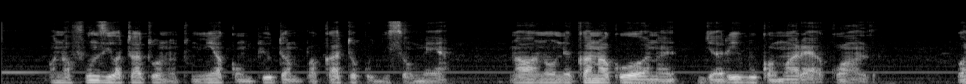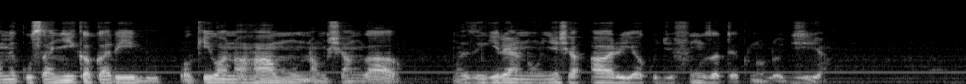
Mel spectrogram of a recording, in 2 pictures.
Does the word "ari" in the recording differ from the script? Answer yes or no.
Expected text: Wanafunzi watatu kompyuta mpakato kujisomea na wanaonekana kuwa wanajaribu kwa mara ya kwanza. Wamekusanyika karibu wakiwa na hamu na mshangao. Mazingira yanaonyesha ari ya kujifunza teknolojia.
no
